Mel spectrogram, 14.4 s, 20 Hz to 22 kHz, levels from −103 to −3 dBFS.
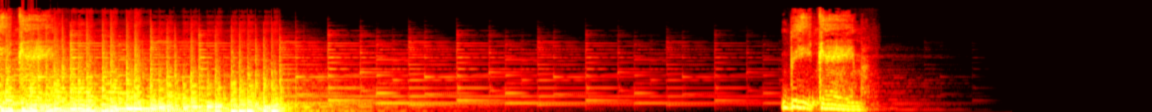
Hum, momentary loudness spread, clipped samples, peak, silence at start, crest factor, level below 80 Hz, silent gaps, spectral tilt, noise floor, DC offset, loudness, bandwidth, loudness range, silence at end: none; 23 LU; under 0.1%; 0 dBFS; 0 s; 14 dB; -18 dBFS; none; -7.5 dB/octave; -86 dBFS; under 0.1%; -11 LUFS; 13.5 kHz; 18 LU; 3.6 s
